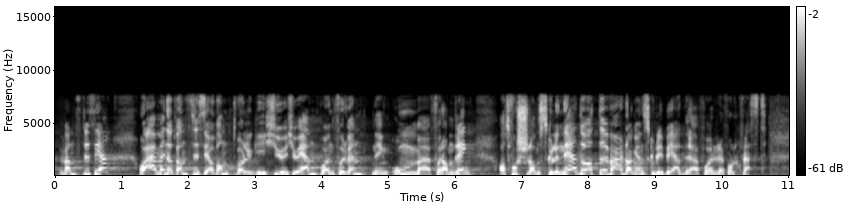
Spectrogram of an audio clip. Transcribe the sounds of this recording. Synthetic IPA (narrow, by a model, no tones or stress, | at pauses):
ʋɛnst̪ɾəsiːɑ | ʔɔʔæɪmeɪnəɾɑt̪ʋɛnst̪ɾəsiːɑʋɑnt̪ʋɑlɡəɪçʉːəçʉːəeːnpʰɔɛnfɔɾʋɛnt̪nɪŋʊmfɔɾɑnd̪ɾɪŋ | ʔɑt̪fɔʂlɑnːəskʉlːəneːd̪ɔɑt̪ʋæːɖɑːɡənskʉlbliːbeːd̪ɾəfɔɾfɔlkflɛ̰st̪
